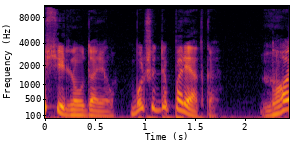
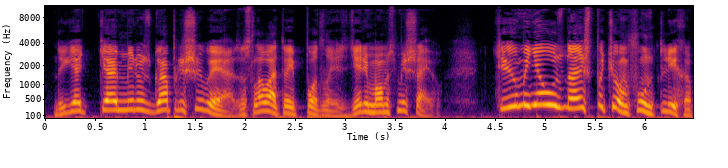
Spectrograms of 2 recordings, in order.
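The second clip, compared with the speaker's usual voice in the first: scolding threat; 6 semitones higher, 5 dB louder than usual. A narrator's reading. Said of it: "приговаривал Пётр, охаживая царя".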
